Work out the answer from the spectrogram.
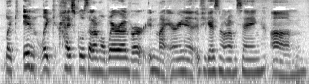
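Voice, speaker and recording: Speaking fairly quickly in a lowish, fairly bright voice with fairly even intonation, a young adult woman wanders from topic to topic on her own podcast. She's from around Chicago, and her easygoing talk is full of fillers. Faint background noise can be heard.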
